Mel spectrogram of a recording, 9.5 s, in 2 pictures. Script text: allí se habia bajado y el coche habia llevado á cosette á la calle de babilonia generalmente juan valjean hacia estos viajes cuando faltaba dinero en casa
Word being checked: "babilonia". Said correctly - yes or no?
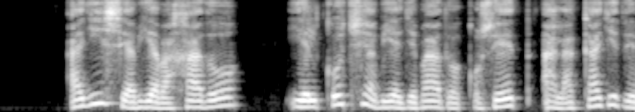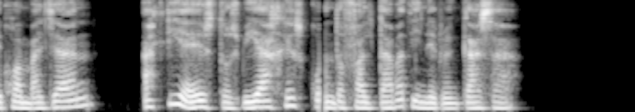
no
